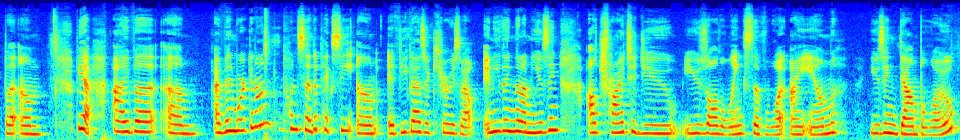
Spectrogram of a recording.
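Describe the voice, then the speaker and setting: A woman chatting casually as she works on a craft project, halting with many ums and restarts, sniffly from a cold. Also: a little high. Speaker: diamond painting vlogger. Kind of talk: casual chat while crafting.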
